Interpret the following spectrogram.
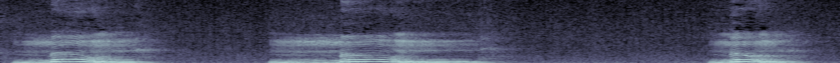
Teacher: La luna en inglés se dice moon. Entonces van a ver como la M y la N son larguísimas.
